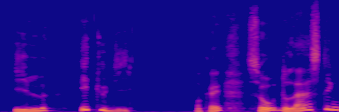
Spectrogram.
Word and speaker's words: étudie: So in that case, if you want to pronounce it correctly, you should pronounce it like il étudie.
